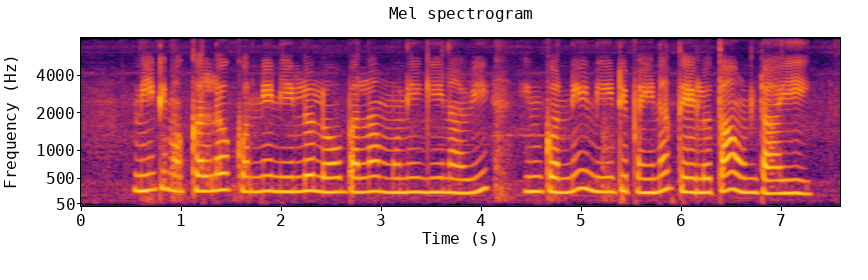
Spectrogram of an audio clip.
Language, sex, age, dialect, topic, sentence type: Telugu, female, 18-24, Southern, agriculture, statement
